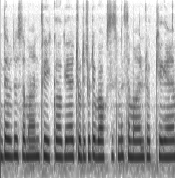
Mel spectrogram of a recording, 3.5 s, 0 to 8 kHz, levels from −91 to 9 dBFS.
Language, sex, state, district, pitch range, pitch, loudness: Hindi, female, Bihar, Katihar, 245-255 Hz, 255 Hz, -14 LUFS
